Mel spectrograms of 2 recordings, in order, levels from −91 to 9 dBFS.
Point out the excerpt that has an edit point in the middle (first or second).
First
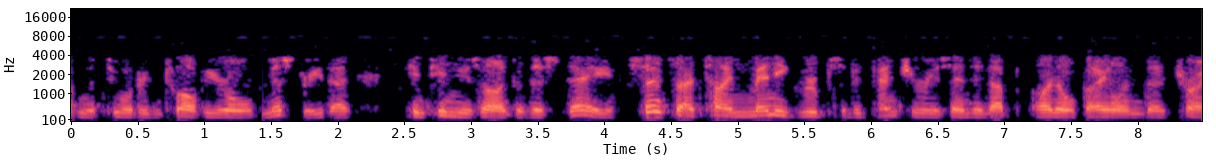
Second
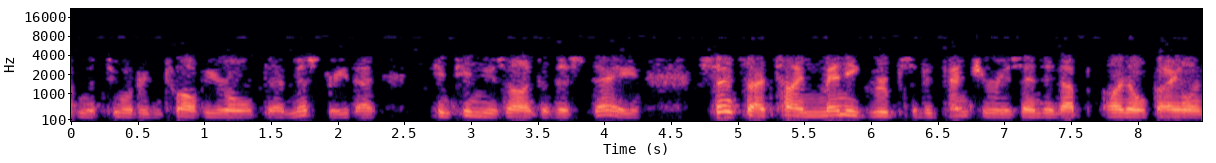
first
